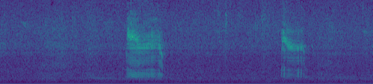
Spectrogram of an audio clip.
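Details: Green frog giving distress calls while being eaten by a grass snake: two harsh, screaming, broadband cries about half a second long, roughly two seconds apart, over a quiet background hiss.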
